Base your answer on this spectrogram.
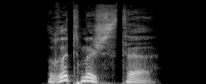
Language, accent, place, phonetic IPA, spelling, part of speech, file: German, Germany, Berlin, [ˈʁʏtmɪʃstə], rhythmischste, adjective, De-rhythmischste.ogg
- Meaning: inflection of rhythmisch: 1. strong/mixed nominative/accusative feminine singular superlative degree 2. strong nominative/accusative plural superlative degree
